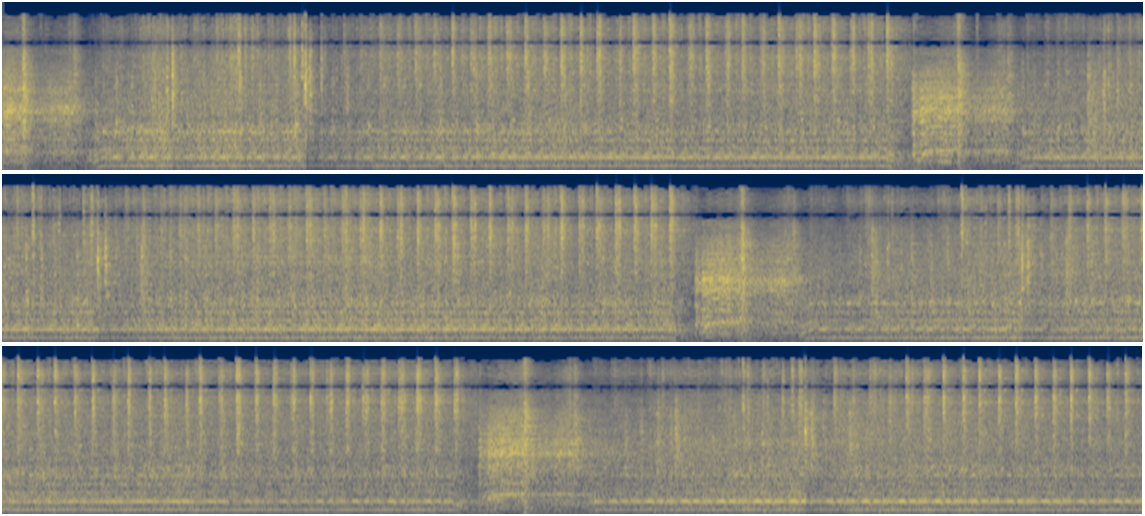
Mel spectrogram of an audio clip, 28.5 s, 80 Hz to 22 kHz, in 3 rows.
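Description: HT-8000 chain link fence weaving machine running, a steady motor hum under a fast, even clatter. About every 7 to 8 seconds the hum cuts out for about a second with a brief sharper noise, then starts again, three times in all.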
